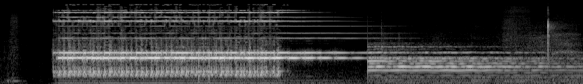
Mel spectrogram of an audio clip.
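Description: A loud telephone ring, a steady bright tone that lasts a few seconds and then drops to a softer, lower tone as an answering machine picks up before a message.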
